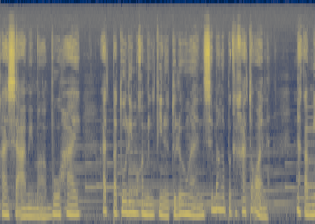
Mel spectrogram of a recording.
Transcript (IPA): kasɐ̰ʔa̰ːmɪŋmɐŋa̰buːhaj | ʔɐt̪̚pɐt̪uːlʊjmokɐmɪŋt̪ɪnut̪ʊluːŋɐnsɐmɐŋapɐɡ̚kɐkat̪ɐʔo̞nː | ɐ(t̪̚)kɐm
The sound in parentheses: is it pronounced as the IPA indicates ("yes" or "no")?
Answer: no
